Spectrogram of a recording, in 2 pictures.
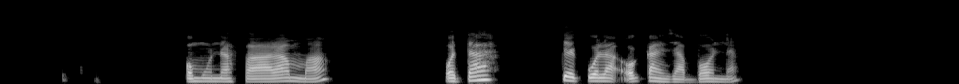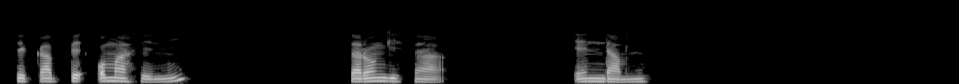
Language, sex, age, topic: Oshiwambo, male, 25-35, agriculture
